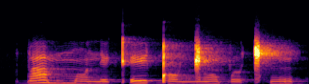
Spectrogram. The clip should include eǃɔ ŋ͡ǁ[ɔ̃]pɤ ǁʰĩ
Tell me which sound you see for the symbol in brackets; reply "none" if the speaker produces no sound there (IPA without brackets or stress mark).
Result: ɔ̃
